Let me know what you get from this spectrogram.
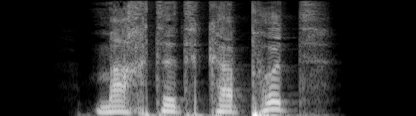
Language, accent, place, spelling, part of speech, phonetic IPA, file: German, Germany, Berlin, machtet kaputt, verb, [ˌmaxtət kaˈpʊt], De-machtet kaputt.ogg
- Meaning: inflection of kaputtmachen: 1. second-person plural preterite 2. second-person plural subjunctive II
